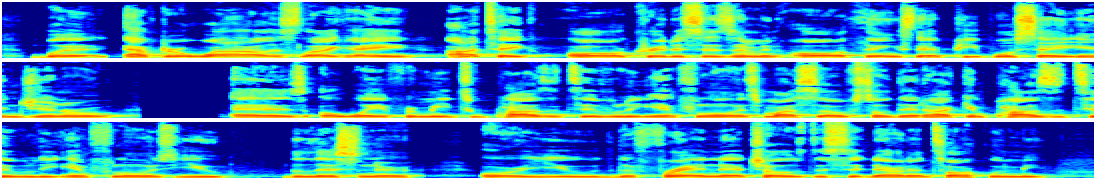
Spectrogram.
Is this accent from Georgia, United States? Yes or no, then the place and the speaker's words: yes; Atlanta, Georgia, United States; I'm from Atlanta, Georgia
